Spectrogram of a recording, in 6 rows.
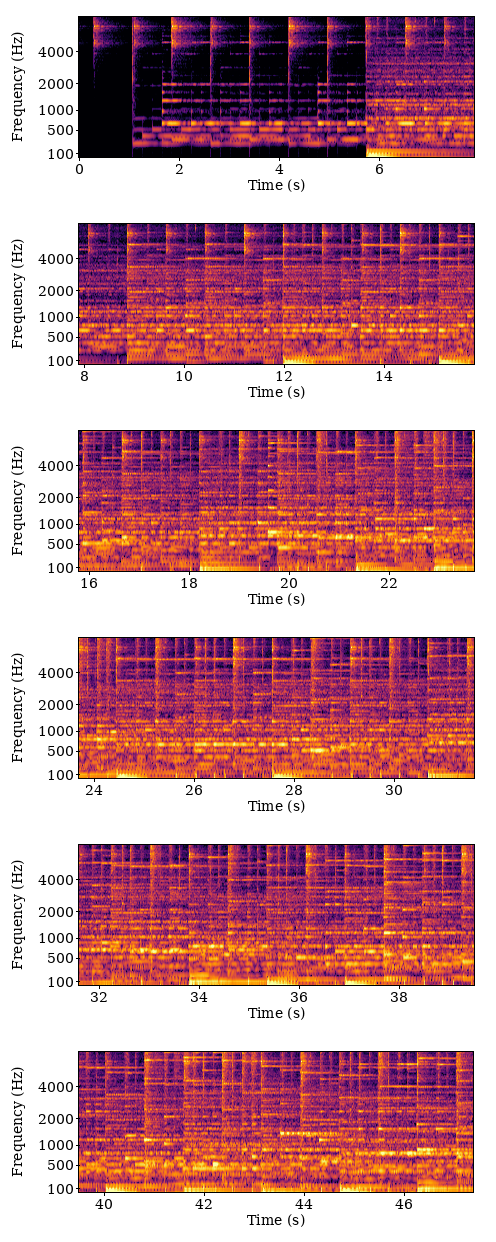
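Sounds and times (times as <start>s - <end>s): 
chill mix of a Christmas song: 1.1s - 47.3s.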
